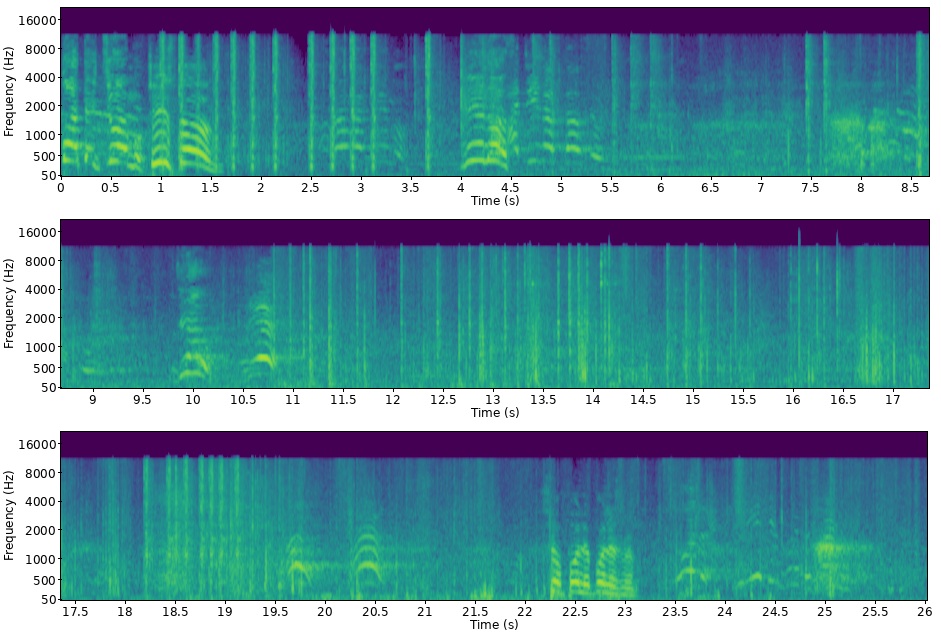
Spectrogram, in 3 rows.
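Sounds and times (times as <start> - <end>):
paintball markers firing: 1.1 - 4.3, 10.8 - 16.5, 18.2 - 19.6.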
